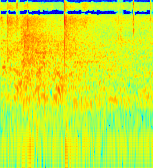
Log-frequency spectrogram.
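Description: A basketball bouncing on the court floor, one sharp thump about a second in, over background voices.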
